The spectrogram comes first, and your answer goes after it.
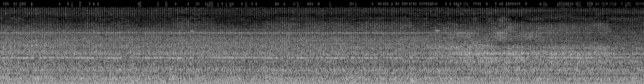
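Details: John Deere 450C bulldozer, warmed up after reassembly, relief valve pressure set and fluids topped off, backing out of the shop: steady, even diesel rumble with no knocks or misses at constant speed; engine running normally.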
